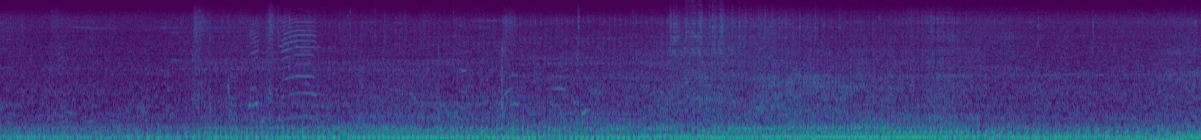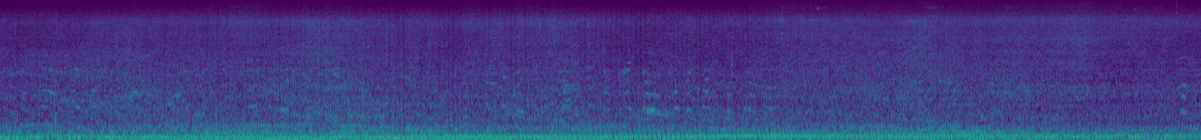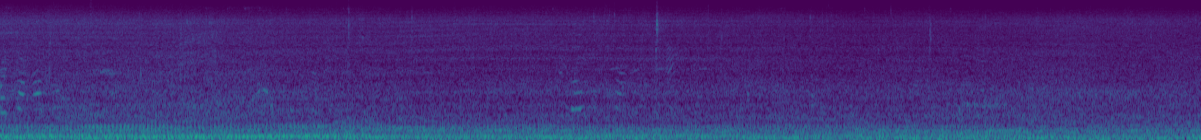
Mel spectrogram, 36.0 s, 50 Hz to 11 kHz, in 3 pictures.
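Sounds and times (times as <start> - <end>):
faint people talking: 0.0 - 36.0
low engine rumble: 0.0 - 36.0.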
